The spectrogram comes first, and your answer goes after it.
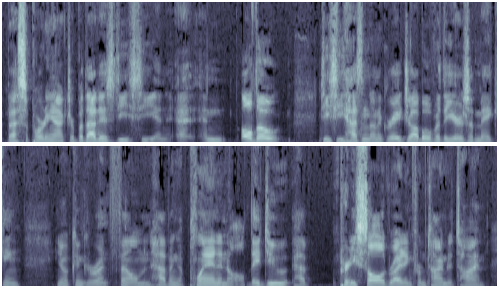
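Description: A man's voice: mid-range voice, fast, no room sound. A man hosting a casual film discussion podcast, talkative and conversational, recorded in an attic. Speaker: podcast host. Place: indoors in a chilly attic.

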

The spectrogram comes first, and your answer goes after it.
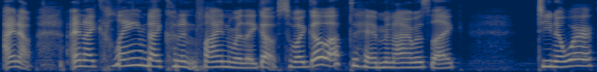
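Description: A young woman co-hosting a podcast chats casually and breaks into giggles often. Her voice is bright and sharp and sits a little high. The sound is close and dry. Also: moderate pace, no echo. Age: young adult. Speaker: podcast co-host. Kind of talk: casual chat.

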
